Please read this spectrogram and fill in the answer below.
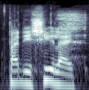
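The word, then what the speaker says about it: Badiashile: And when I look at Chelsea, players I look out for, funny enough, I like the look of Badishila. Is that how you say his name? Badishile.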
